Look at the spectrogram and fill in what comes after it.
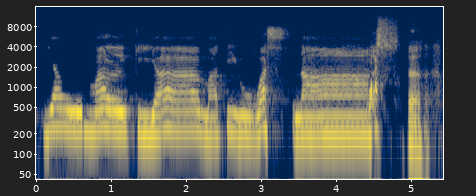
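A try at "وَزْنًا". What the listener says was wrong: Wasna melulu. Wazna Z ya Bu ya. Ya, hutang Z ya Bu ya.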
